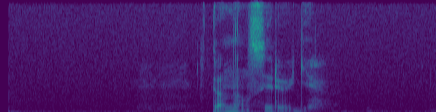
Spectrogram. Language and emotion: Russian, sad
